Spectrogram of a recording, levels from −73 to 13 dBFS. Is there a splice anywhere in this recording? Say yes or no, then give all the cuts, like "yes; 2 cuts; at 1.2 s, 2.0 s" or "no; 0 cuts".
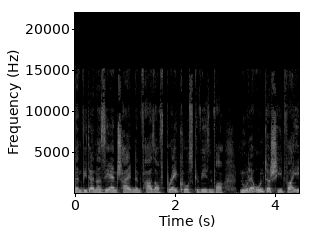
no; 0 cuts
